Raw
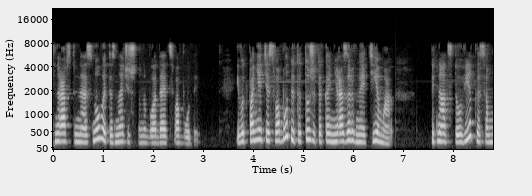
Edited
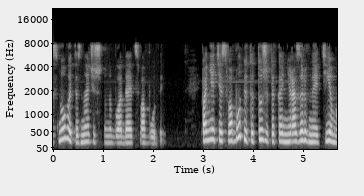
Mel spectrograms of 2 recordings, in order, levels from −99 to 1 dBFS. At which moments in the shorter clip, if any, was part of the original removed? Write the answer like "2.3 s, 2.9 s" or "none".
3.0 s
